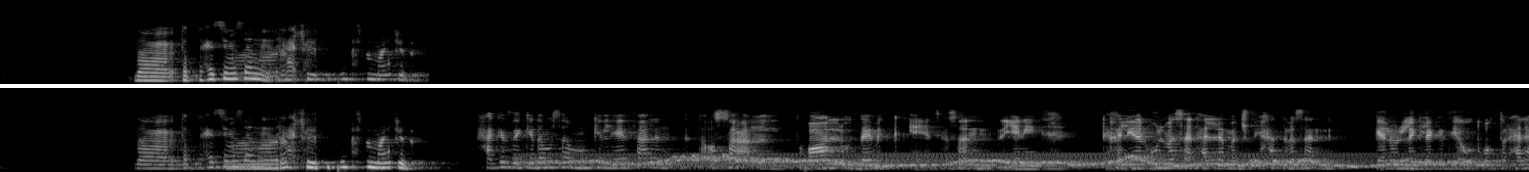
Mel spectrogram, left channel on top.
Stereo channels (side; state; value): left; drops out; at 4.3 s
